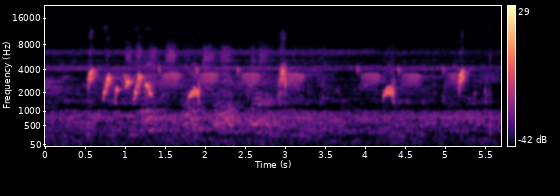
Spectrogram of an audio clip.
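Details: Vietnamese trapping session on 31 March 2019 with a red-whiskered bulbul: a cluster of short, bright chirps followed by scattered single whistled notes, somewhat softer, over steady background hum and faint insect-like buzzing.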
